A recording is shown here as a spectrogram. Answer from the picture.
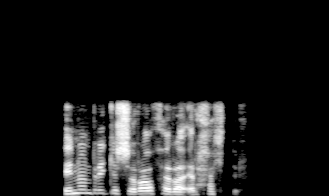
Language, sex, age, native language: Icelandic, female, 40-49, Icelandic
